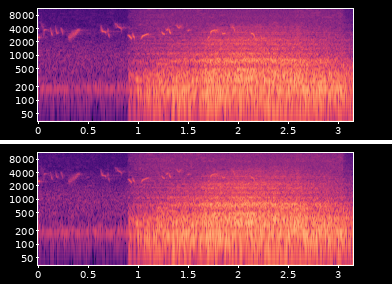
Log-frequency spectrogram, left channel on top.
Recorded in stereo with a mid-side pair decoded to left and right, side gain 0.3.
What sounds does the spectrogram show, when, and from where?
0.9 s breathing: 40° right, 0.6 m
